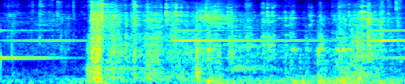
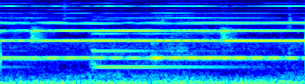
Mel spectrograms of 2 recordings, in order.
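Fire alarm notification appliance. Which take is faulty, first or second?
second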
